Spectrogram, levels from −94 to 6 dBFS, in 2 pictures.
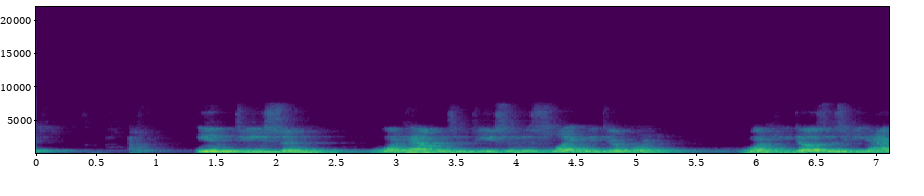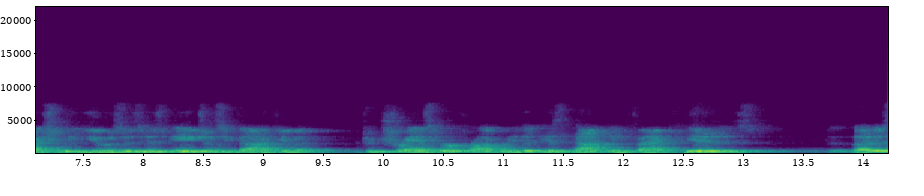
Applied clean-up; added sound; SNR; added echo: none; none; none; reverberation time 0.9 s.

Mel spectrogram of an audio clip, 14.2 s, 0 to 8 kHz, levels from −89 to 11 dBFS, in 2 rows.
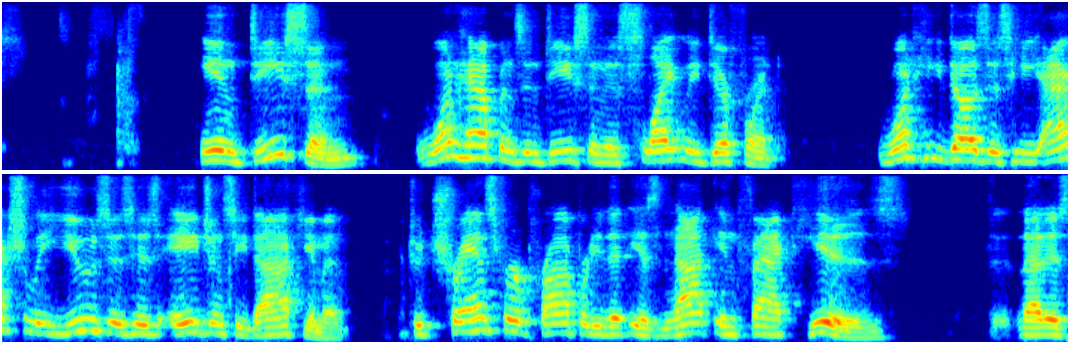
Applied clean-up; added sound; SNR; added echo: none; none; none; none.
